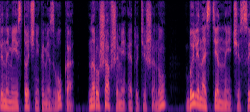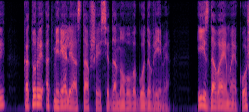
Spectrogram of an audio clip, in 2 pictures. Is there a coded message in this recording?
No.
